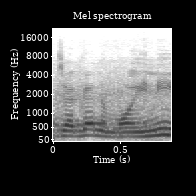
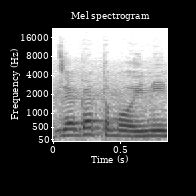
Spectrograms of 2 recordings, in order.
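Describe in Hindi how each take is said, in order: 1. पहला शब्द 'n' की आवाज़ पर खत्म होता है। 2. पहला शब्द 't' की आवाज़ पर खत्म होता है। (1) "जगन मोहिनी होता है" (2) "जगत मोहिनी नहीं होता"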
